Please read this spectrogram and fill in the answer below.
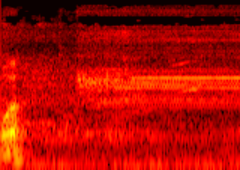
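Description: Basketball arena horn, a steady buzzing tone starting about half a second in: the end-of-period buzzer as the game clock runs out.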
